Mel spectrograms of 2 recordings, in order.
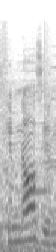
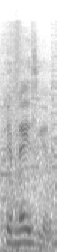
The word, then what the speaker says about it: Gymnasium: Apparently it's Gymnasium, not Gymnasium.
